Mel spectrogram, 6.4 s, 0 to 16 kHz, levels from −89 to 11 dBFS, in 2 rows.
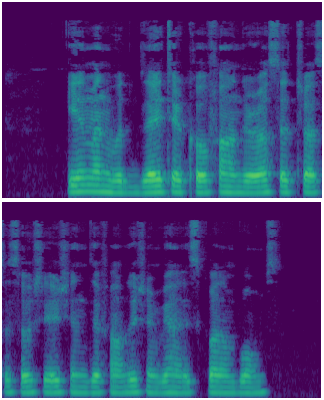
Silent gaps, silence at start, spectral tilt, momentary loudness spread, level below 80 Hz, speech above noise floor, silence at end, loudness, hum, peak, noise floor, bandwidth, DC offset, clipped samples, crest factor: none; 0.65 s; -6.5 dB/octave; 9 LU; -60 dBFS; 48 dB; 0.45 s; -25 LUFS; none; -6 dBFS; -72 dBFS; 11.5 kHz; under 0.1%; under 0.1%; 18 dB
